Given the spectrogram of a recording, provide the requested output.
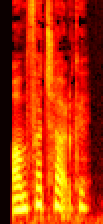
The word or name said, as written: omfortolke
